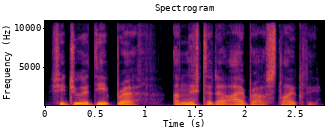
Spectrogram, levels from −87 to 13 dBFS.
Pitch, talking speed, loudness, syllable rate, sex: 120 Hz, 215 wpm, -16 LUFS, 5.2 syllables/s, male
